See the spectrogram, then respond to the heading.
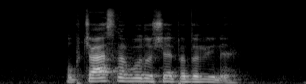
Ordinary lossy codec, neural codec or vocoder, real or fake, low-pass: none; codec, 44.1 kHz, 3.4 kbps, Pupu-Codec; fake; 14.4 kHz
